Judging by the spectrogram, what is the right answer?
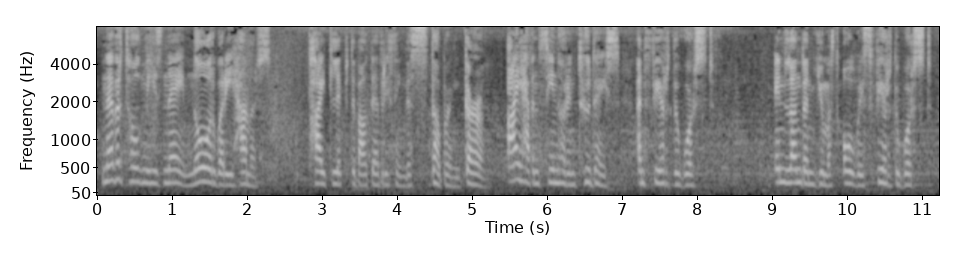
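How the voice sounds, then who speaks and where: A woman's voice: mid-range voice, moderate pace, slight background noise, natural voice. A woman playing an anxious, feisty mother in a historical video game, fretful and earthy. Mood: worried. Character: anxious, feisty working-class mother in Viking-age London. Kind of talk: video game cutscene acting.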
